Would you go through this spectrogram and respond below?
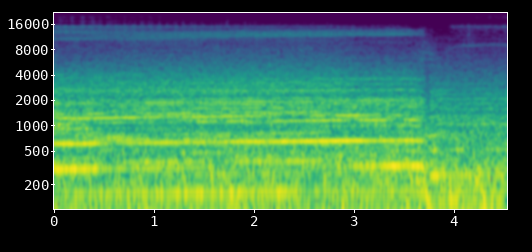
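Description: A small car's engine drones at steady revs in a racing video game, a sustained buzzing tone that shifts abruptly near the end, with no talk over it.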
